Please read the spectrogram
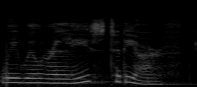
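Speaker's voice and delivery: usual speaking voice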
